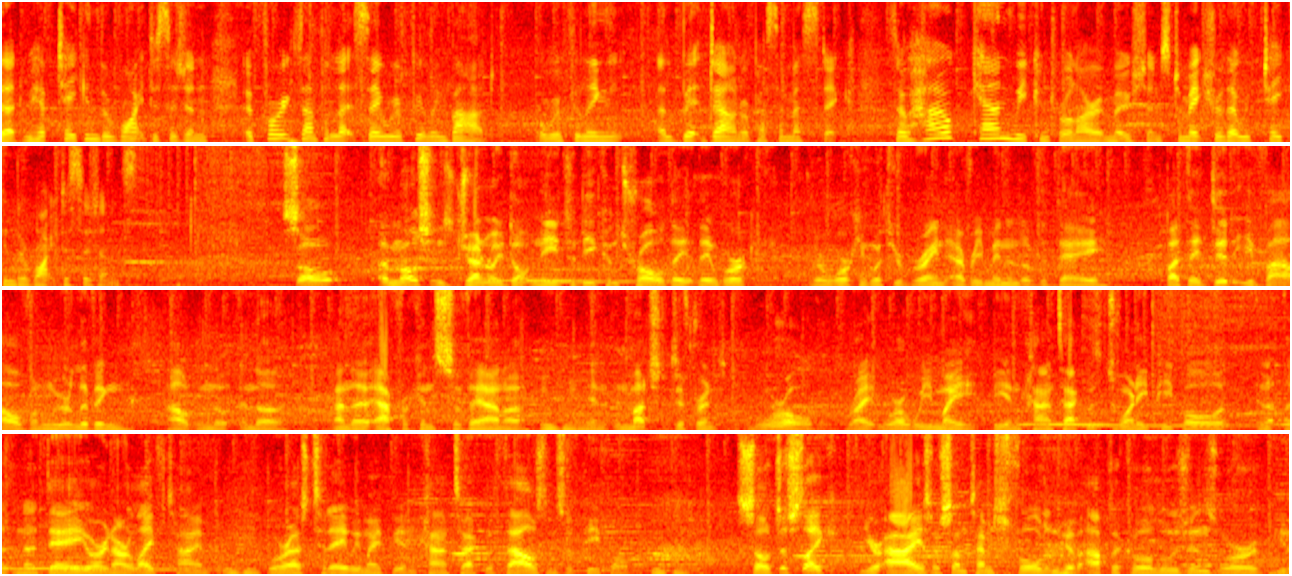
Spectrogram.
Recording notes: Live interview from SIBF 2022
